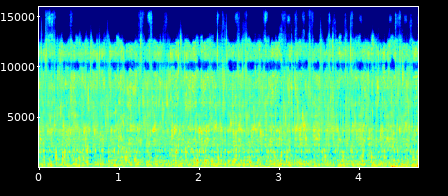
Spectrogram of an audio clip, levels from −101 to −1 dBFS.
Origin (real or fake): fake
